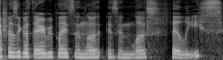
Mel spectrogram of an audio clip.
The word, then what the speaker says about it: Los Feliz: At least say the name correctly. – Say the name correctly. – I think I say it that way. – It's Los Feliz, bro. – It is Los Feliz.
